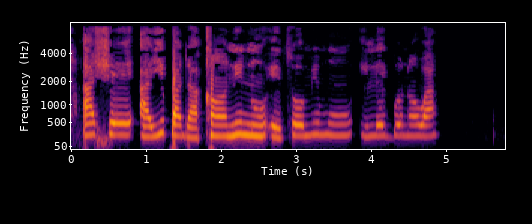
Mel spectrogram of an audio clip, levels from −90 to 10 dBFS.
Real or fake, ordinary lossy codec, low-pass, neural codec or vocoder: real; MP3, 32 kbps; 7.2 kHz; none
